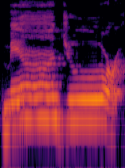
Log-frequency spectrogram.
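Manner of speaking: slow, drawn-out tajweed chant; تلاوت کا انداز; Quran recitation. Shown as a demonstration. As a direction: stretch the long vowels like a reciter. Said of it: "یہاں پر اخفا ہوگا".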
